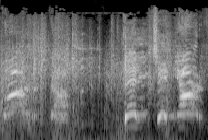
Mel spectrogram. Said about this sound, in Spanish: ¿Por qué tira vidrio?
